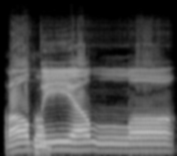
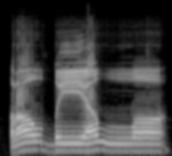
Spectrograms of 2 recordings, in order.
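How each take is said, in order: First: The consonant is a lateral dad sound. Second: The same.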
